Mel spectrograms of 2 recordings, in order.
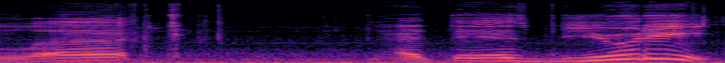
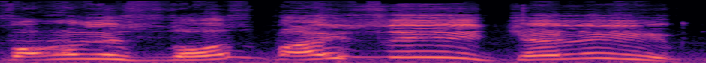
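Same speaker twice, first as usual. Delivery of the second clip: loud pained outburst, higher; burning-mouth yell; 7 semitones higher, 6 dB louder than usual. Real, not acted. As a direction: yelp it from the spice. Reacting to very spicy bite.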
